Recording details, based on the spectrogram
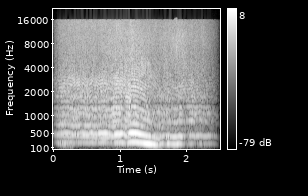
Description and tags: Bee Buzzing
Bee, buzz, buzzing, fly, humming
